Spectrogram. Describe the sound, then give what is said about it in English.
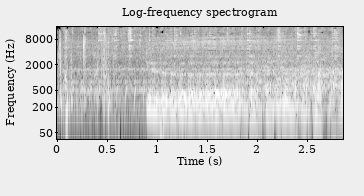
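A Bowser Bed vibrating pad for dogs switches on about a second in, giving a steady low mechanical buzz with a slightly wavering pitch that hums on until the end. “Bowser Bed, the vibrating pad for dogs.”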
